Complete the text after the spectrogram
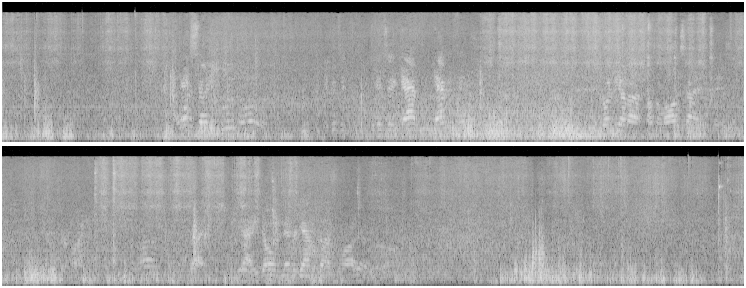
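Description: Men talk and shout excitedly close by.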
